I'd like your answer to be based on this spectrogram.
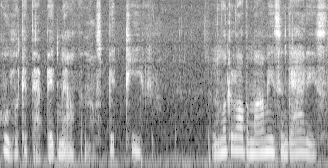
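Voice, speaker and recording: A woman reading a picture book aloud to young children in a theatrical, singsong manner, dropping into hushed whispers. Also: mid-range voice, steady tone, moderate pace, vocal fry, background noise.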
